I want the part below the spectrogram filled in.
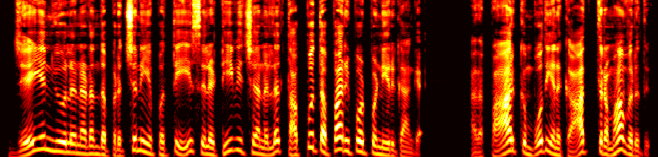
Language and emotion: Tamil, angry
